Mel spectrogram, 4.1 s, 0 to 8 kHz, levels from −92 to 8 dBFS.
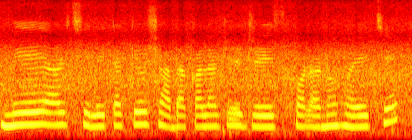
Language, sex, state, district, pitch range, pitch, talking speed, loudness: Bengali, female, West Bengal, Cooch Behar, 195-225 Hz, 205 Hz, 130 wpm, -14 LUFS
